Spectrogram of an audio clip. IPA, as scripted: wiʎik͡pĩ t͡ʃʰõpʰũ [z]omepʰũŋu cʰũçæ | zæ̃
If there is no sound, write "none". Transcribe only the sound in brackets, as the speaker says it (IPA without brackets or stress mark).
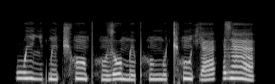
z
